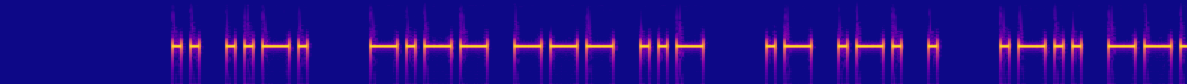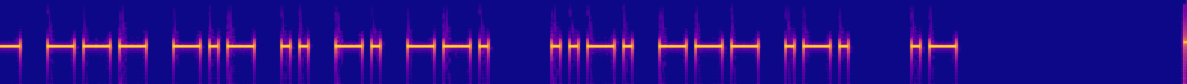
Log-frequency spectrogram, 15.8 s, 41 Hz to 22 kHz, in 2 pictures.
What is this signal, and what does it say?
Morse code, heard as a keyed tone, about 21 wpm, 700 Hz. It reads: IF YOU ARE LOOKING FOR A
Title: Sets of 6 Words - 20wpm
